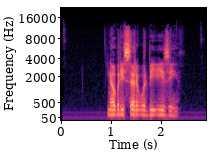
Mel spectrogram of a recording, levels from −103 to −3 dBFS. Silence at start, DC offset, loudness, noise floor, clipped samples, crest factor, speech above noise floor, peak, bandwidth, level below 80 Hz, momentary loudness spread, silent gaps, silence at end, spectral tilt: 0.95 s; under 0.1%; -20 LUFS; -67 dBFS; under 0.1%; 22 dB; 46 dB; -2 dBFS; 13.5 kHz; -60 dBFS; 14 LU; none; 0.6 s; -2.5 dB/octave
